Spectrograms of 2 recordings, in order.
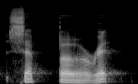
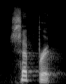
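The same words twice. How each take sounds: First: The word is said with three syllables. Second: The word is said with two syllables. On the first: The speaker calls it wrong. "it's not three syllables" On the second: The speaker calls it right. "It's two syllables"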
